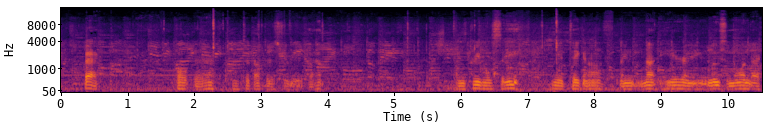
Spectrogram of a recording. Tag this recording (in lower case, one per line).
speech
music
